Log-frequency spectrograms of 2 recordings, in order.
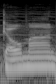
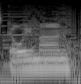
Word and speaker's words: Goemon: I always pronounced it Gomon, but I guess it's Goemon. There was the other character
